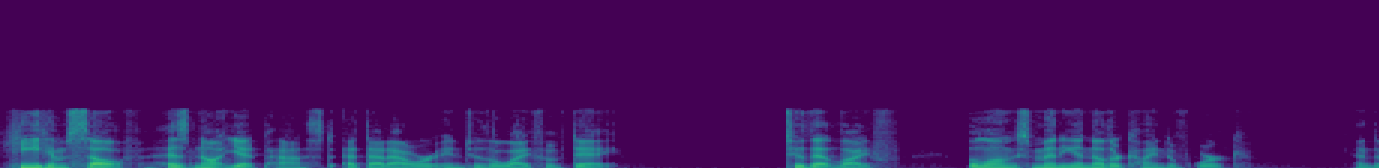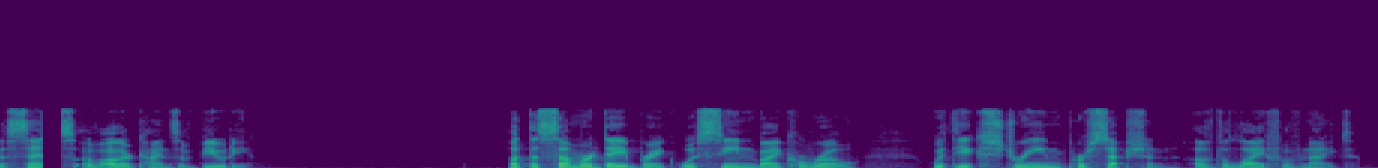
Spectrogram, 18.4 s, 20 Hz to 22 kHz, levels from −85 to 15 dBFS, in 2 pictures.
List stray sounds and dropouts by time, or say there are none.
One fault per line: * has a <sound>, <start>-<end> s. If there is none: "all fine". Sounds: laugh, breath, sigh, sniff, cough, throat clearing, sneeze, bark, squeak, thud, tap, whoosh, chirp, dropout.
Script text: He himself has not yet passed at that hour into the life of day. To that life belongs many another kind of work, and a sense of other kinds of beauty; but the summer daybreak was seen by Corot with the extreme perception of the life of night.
* has a dropout, 9.5-9.6 s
